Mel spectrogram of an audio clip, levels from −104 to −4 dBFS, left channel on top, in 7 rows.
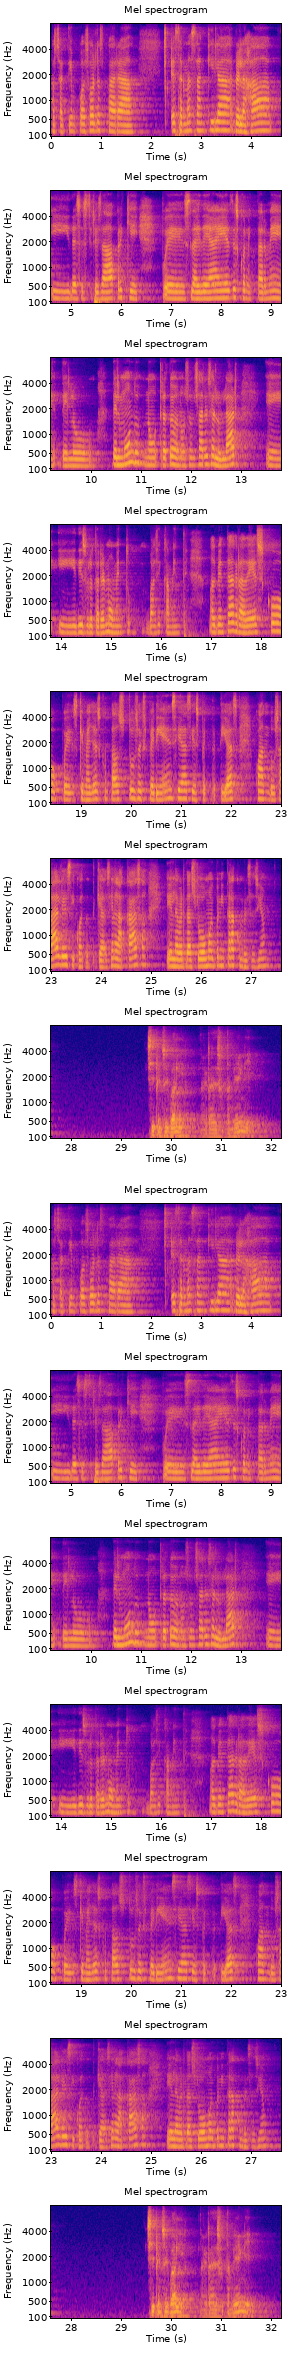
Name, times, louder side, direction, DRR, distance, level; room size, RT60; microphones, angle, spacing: voice 1, 0.0-2.1 2.4-13.3 13.5-21.4 21.8-27.4, left 4 dB, 35° left, 10 dB, 0.3 m, -27 dB
voice 2, 29.5-30.2 30.6-31.6, right 2 dB, 60° right, 4 dB, 0.9 m, -27 dB
14.5 x 9.9 x 3.6 m, 1.3 s
head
